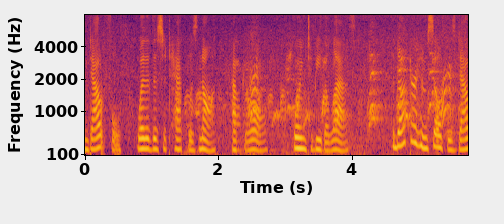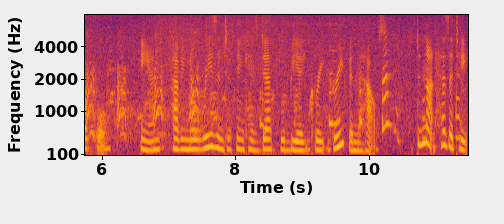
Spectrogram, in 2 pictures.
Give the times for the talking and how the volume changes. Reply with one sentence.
You can hear the talking from 0.0 to 11.4 s, at a steady volume.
